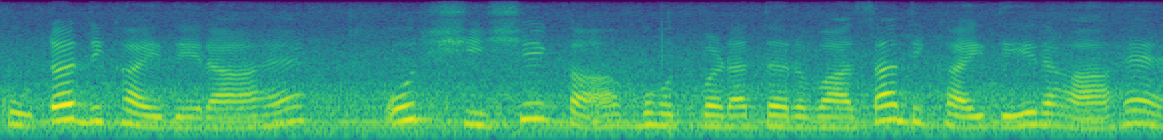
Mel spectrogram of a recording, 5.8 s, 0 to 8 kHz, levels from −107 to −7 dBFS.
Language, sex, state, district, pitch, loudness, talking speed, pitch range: Hindi, male, Punjab, Pathankot, 220 Hz, -17 LUFS, 155 wpm, 190-270 Hz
